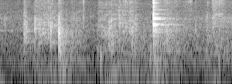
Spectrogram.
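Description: Dried pollack (meoktae) is stirred in a pan to drive off moisture until it is crisp rather than soggy. Light, bright crackles and scrapes are heard, with two sharper clicks standing out. The result is a crispy, dry sound as the fish moves in the pan.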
